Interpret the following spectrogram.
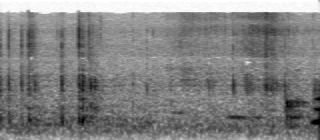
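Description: Faint handling sounds of a book-style cardboard eyeshadow palette being opened: a few light taps near the start, then low rustling.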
